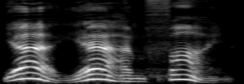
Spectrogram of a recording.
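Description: A man's voice: medium pitch, wildly swooping pitch, extremely slow, sharp tone, breathy edge, dry recording, clean studio sound, voice pushed up, exaggerated voice. A man voicing an evasive, embarrassed husband, a tough operative who answers hesitantly and tries to placate, as in an audiobook.

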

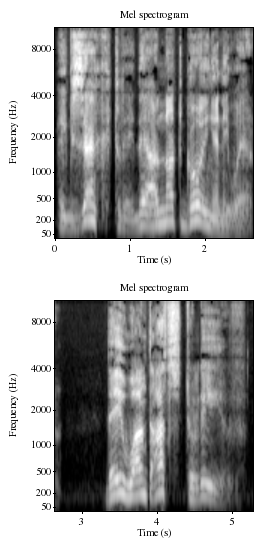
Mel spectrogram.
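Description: A man voicing a frail elderly male professor in an audiobook, with a raspy, slightly unsteady voice and a slow, grave, weary way of speaking. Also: fairly high pitch, very animated, dry recording, clean studio sound, voice pushed up, heavily acted. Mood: impassioned, grave. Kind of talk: audiobook character voice.

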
